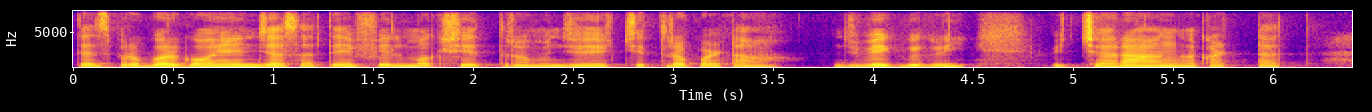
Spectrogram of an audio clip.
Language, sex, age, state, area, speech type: Goan Konkani, female, 30-45, Goa, rural, spontaneous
